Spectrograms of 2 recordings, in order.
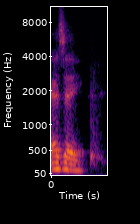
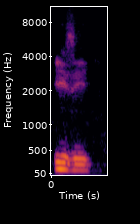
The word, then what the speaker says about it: Eze: I'm probably pronouncing his name wrong because... – No, yeah, I think you got it right. – You're on the money. – I saw a video of him when he signed going through how to pronounce his name because people would call him Easy.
